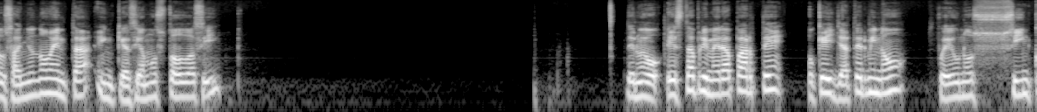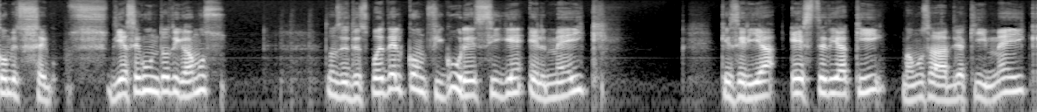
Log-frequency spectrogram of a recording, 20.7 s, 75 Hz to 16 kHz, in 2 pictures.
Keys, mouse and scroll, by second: 13.7 click, 14.6-15.9 scroll down 2, 15.9-17.4 scroll down 2, 19.7 click, 20.3-20.7 typing.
